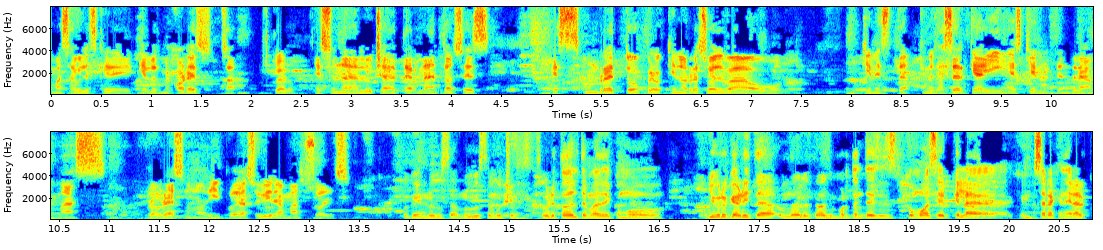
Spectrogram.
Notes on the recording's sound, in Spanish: asistimos al evento de "Crypto Talks" de Espacio Cripto, y tuvimos la oportunidad de entrevistar a algunos panelistas e invitados al evento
